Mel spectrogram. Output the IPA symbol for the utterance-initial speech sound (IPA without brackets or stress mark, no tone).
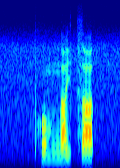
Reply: pʰ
